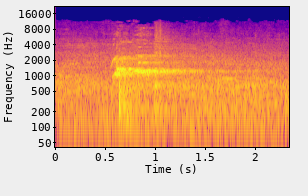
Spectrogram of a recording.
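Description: A dog gives a single high-pitched bark about half a second in, held for about half a second.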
